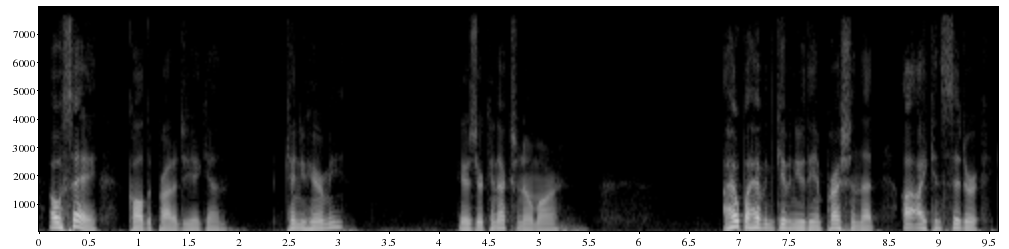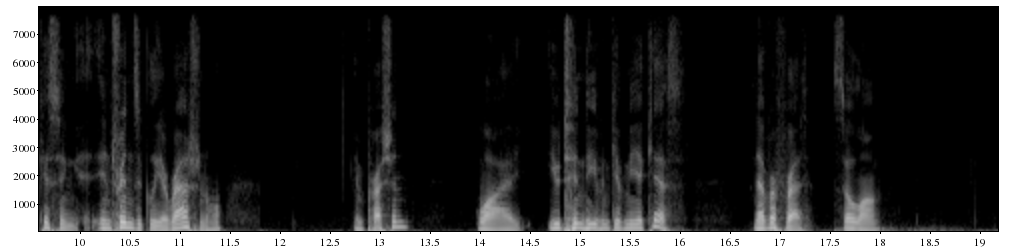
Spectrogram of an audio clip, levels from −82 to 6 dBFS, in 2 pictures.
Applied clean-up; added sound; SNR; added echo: none; none; none; none.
